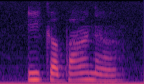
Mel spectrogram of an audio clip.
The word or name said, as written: ikebana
